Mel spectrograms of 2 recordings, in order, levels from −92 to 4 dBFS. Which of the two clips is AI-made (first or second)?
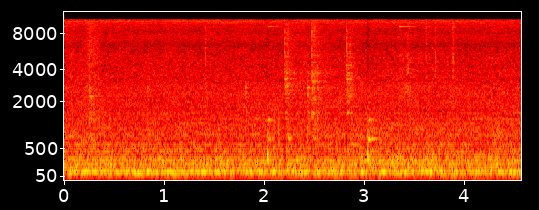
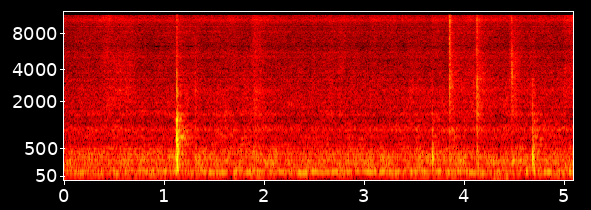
second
